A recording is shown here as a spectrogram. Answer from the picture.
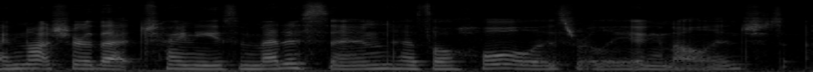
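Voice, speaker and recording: Using an unremarkable speaking voice, a woman talks at a moderate pace and a medium pitch. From US East Coast. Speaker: Chinese medicine student. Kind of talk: casual panel discussion.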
